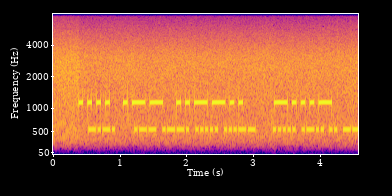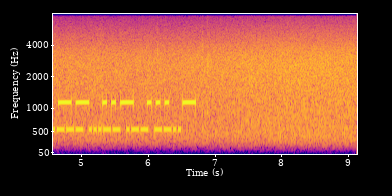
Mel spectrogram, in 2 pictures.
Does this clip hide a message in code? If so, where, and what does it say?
Yes: Morse code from 0.3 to 6.8 s, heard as two keyed tones, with radio static. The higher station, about 18 wpm, 1140 Hz: HW? <BT> MUST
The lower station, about 33 wpm, 550 Hz: C WP53 5LI03WZ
